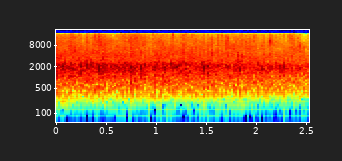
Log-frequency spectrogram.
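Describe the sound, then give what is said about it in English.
Steady applause from a large group, a dense continuous patter of many hands clapping at once with no voices standing out. “We'll give another round of applause today.”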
